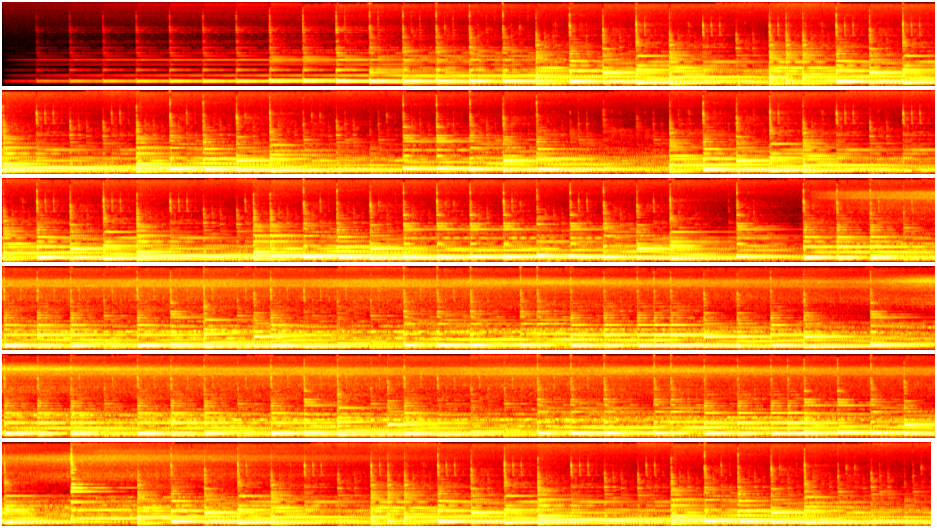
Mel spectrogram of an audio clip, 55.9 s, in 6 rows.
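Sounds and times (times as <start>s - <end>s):
instrumental Christmas song: 0.0s - 55.9s.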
